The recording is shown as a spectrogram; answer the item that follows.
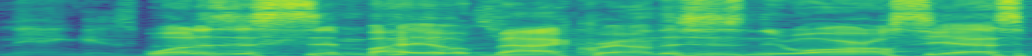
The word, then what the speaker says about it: symbiote: Please enunciate symbiote.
